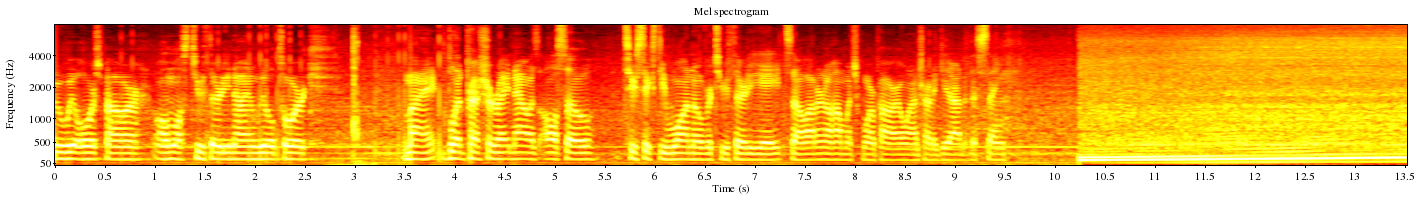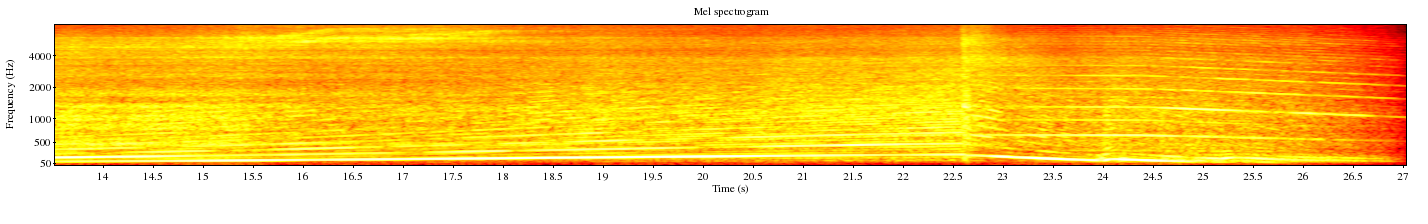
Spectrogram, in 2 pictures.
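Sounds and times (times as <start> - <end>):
car engine revving at full throttle: 10.2 - 27.0
rush of noise as throttle closes: 10.2 - 27.0.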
